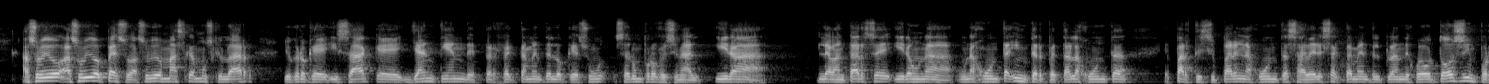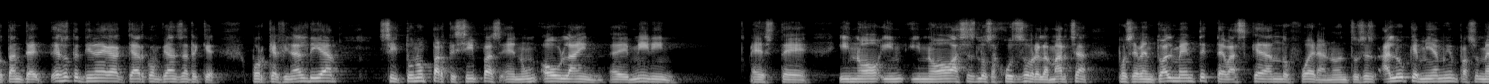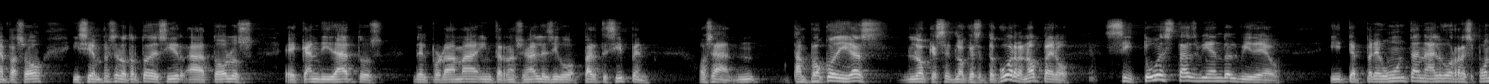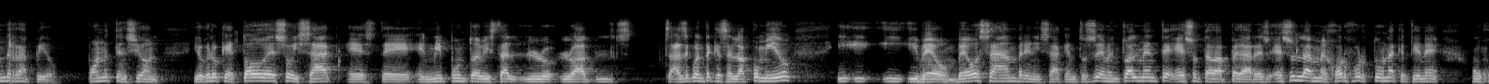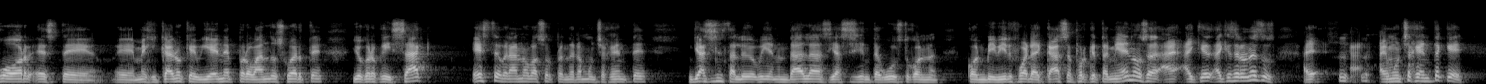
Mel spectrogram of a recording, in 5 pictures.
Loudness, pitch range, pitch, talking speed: -21 LUFS, 120-140 Hz, 125 Hz, 205 wpm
